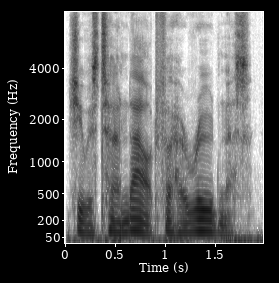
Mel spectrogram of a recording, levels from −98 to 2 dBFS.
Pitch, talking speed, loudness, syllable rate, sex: 90 Hz, 210 wpm, -15 LUFS, 5.5 syllables/s, male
